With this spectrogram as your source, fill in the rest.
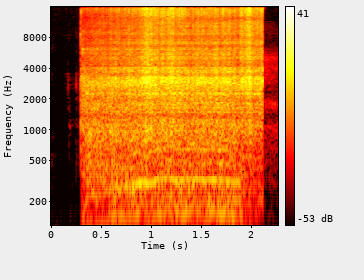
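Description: A blender purees onion and garlic with water, one loud continuous motor whir of about two seconds that starts and stops abruptly.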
